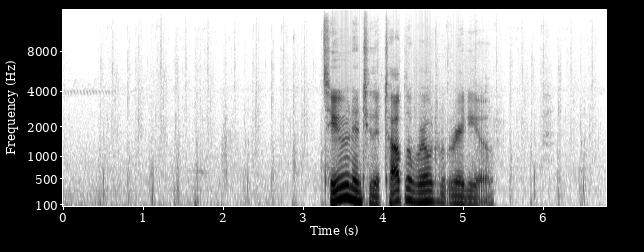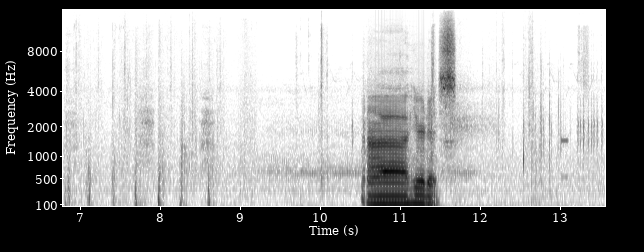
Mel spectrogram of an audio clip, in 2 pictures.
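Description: Footsteps crunch softly on dry leaves and gravel.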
